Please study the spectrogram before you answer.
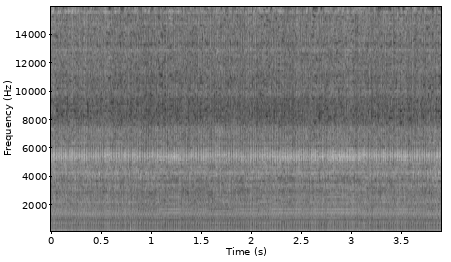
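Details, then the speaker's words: Force Pro 21 nitro engine on Todd Method break-in, pre-heated, idle raised so it would start and run: steady high buzz with a slightly blubbery uneven edge; running very rich on its break-in tune. "Let's fire her up. She's very rich. Like I said, I raised that idle up to make sure that it would start and run."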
